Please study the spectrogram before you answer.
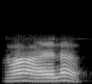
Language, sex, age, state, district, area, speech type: Hindi, male, 18-30, Uttar Pradesh, Bhadohi, urban, conversation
